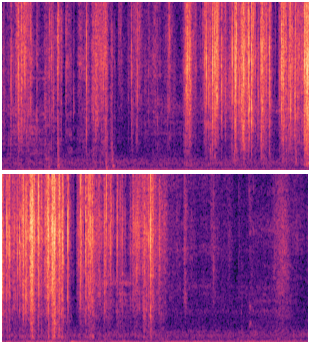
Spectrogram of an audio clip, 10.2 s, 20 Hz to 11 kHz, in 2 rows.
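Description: Foil wrapper of a 2021 Panini Prizm football card pack being torn open and crinkled by hand. The crackling comes in irregular bursts, busiest in the middle, and thins out near the end.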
